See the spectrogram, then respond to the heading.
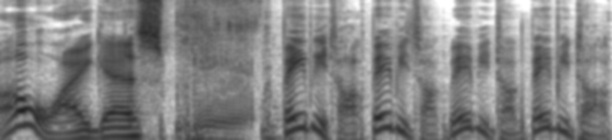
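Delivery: mocking, dismissive sing-song, drawn out. Mocking how a video maker ignores the argument: imitating someone dismissing it. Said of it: "You're just like".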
